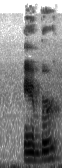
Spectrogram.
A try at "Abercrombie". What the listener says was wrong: Abercrombie. There's no M in it.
